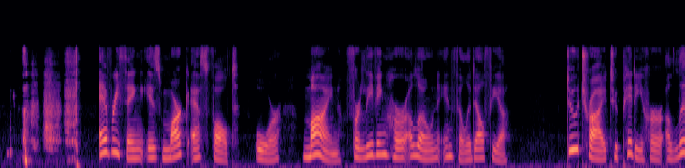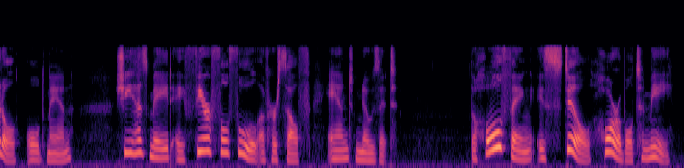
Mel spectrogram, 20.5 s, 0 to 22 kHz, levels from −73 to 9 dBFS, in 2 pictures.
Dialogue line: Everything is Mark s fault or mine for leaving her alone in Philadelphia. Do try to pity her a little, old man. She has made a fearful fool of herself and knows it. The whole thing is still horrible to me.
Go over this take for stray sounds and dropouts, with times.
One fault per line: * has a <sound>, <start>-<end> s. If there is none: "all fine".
* has a breath, 0.1-1.2 s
